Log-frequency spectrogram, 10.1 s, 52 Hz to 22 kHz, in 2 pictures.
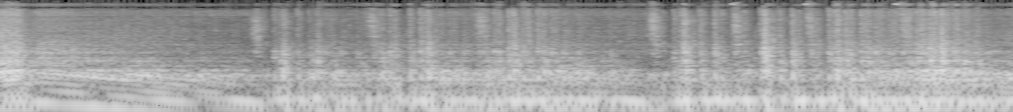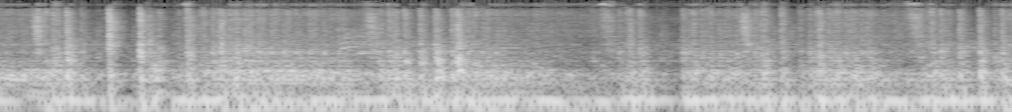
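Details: Mitsubishi 3000GT SL V6 project car: lumpy, uneven exhaust note under revving with dips and stumbles; not running on all six cylinders, two coil packs suspected.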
